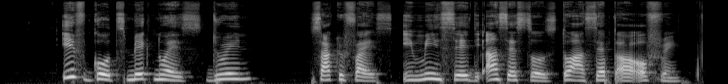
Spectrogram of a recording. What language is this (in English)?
Nigerian Pidgin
